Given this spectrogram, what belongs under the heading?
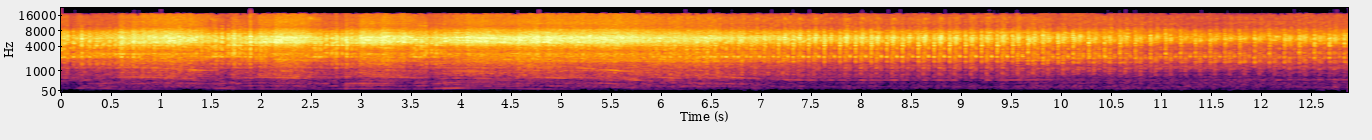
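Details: Mercedes ML320 V6 (M112 3.2) at about 300,000 km: rhythmic knock through the revs settling at idle, persisting after bearings, tensioner, rollers, camshafts, chain and lifters were replaced; piston slap from scored cylinders.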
